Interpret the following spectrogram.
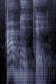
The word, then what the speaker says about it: habiter: No pronunciamos la H. Por ejemplo, en el verbo habiter.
